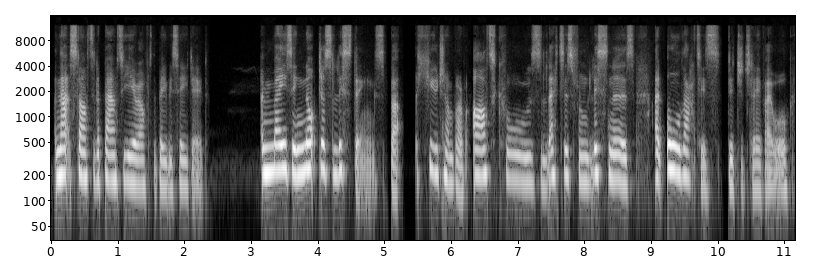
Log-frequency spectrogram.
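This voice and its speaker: A woman's voice: on the low side, normal speed, darkish tone, no echo, clean studio sound. A British woman, a guest academic, explaining her research in an enthusiastic, chatty, conversational interview style. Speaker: guest academic specialising in audio drama.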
